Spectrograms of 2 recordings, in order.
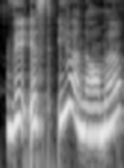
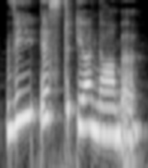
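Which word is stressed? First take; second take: Ihr; ist. First: The stress is on the word ihr. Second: The stress is on the word ist. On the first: The name of one particular person in a group is wanted. "Тут ми наголошуємо вже «ihr»" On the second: A plain question asking for the name. "У W-Fragen зазвичай наголошується дієслово і інтонація йде вниз"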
